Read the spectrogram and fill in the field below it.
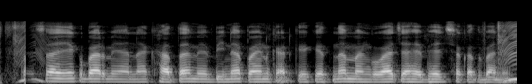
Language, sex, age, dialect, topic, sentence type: Bhojpuri, male, 18-24, Southern / Standard, banking, question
